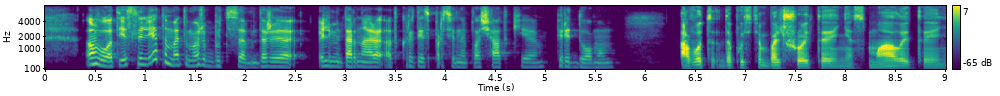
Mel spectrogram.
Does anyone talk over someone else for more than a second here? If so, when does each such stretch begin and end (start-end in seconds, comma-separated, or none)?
none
